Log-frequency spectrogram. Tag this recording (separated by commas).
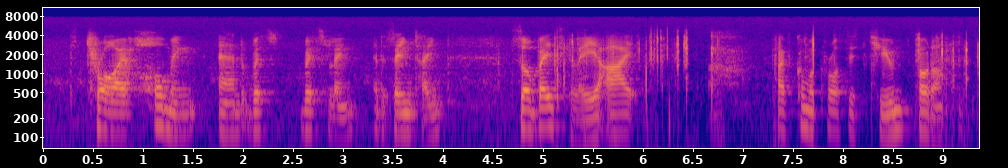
Speech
